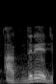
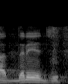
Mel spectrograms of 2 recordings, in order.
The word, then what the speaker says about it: adrede: adrede a pronúncia fechada adrede né que quer dizer de propósito feito de propósito algun alguns professores falam Adre né É muita gente fala ADR mas o Aurélio recomenda ADR o que não quer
